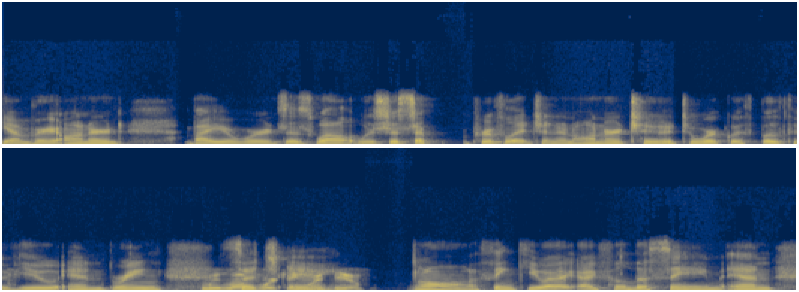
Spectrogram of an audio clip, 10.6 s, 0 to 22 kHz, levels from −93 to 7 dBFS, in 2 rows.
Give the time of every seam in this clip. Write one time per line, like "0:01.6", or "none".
none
